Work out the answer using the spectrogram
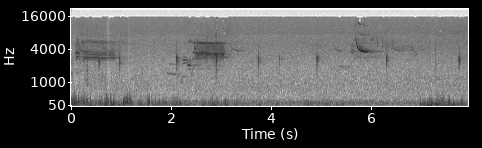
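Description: Birds singing over a cattail marsh: two short buzzy phrases early and a falling whistle about six seconds in. Low rumbling thuds come near the start and again, louder, near the end.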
